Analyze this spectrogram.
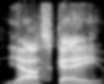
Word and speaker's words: Yasuke: Yasuke, pronounced Yasuke, was a Japanese name.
